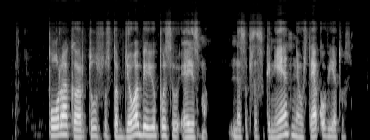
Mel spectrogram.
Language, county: Lithuanian, Marijampolė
